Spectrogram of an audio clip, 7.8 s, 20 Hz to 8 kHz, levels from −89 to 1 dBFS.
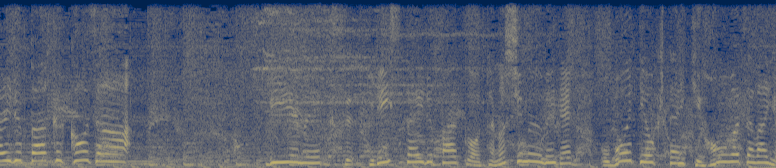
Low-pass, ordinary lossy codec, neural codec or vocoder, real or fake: none; none; none; real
